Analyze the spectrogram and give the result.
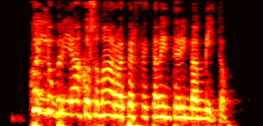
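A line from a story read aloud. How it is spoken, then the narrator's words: Exclaimed. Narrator (Italian): esclamò Uriah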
